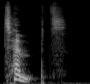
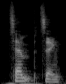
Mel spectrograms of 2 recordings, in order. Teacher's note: try to get a lot of T aspiration tempt T the p and the T are both aspirated tempt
